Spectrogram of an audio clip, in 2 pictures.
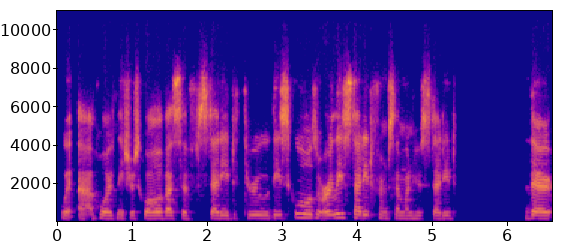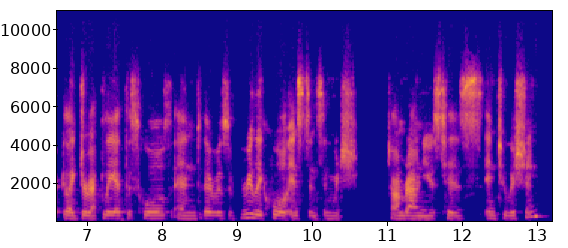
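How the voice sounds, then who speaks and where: A woman guest who works as a wellness coach, telling a story casually in conversation and often pausing on "um" and restarting her sentences. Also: on the low side, flat delivery. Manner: hesitant, many ums and restarts.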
